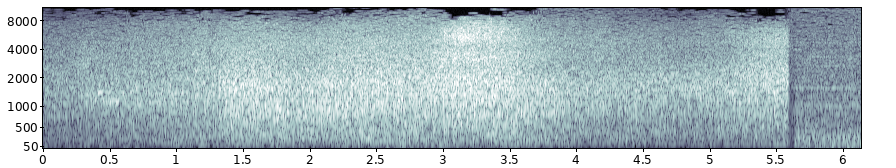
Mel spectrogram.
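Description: A car passes by on the road.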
